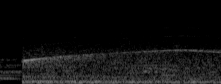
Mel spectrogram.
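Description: A faint single tone that starts after a brief silence, glides slowly upward and then eases slightly back down, over a low steady hum.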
